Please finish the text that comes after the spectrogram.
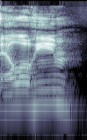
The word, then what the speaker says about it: Elohim: of giants like the elohim you say how do you say god in hebrew elohim but l was the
